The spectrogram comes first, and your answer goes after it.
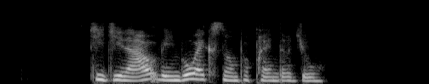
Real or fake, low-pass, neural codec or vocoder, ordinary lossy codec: real; 7.2 kHz; none; Opus, 16 kbps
